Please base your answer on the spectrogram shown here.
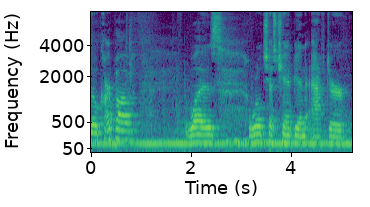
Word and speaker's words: Karpov: talents as well now karpov was born um May 23rd 1951 his um name is pronounced just like it looks which is nice and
